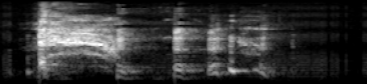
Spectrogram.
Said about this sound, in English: Yeah, coughs. Jeez, what's going on over there?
